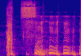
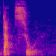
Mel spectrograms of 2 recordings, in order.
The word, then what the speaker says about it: DAZN: Wer ist denn so bekloppt und gibt seinem seinem Service den Namen Name Datsen oder nennt man das D-A-Z-N, weißt du, so wie ZDF oder ARD, so. Alter, das heißt ja Datsen. Was ist denn das? Oder ist, ist das so wie, wie ganz schnell englisch ausgesprochen ähm, Datsun? Gibt es die überhaupt noch Datsun?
